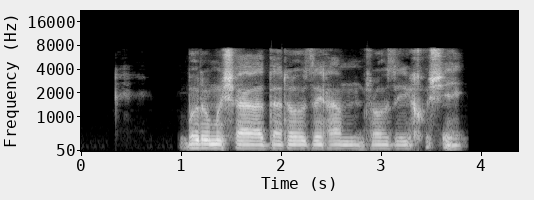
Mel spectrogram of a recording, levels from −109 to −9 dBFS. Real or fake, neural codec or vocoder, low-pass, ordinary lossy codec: fake; codec, 16 kHz, 2 kbps, FunCodec, trained on LibriTTS, 25 frames a second; 7.2 kHz; AAC, 64 kbps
